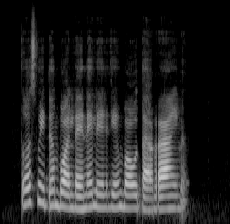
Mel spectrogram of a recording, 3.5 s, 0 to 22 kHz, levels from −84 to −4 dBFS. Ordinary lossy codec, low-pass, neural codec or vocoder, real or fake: none; none; codec, 44.1 kHz, 1.7 kbps, Pupu-Codec; fake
